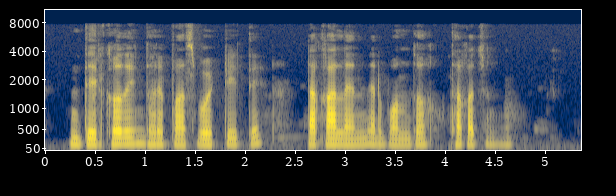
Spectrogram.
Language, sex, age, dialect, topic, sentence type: Bengali, male, 18-24, Jharkhandi, banking, question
